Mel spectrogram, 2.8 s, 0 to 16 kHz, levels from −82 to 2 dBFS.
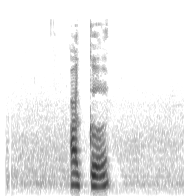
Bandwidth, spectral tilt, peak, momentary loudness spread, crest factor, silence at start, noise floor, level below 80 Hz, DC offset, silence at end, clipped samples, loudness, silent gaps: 11 kHz; -6.5 dB/octave; -6 dBFS; 9 LU; 20 dB; 1.05 s; -57 dBFS; -74 dBFS; under 0.1%; 1.15 s; under 0.1%; -22 LUFS; none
